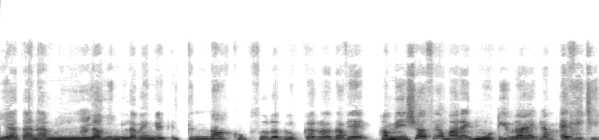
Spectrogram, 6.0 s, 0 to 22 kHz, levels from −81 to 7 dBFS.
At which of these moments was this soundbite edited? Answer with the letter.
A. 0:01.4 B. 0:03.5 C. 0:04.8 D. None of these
B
